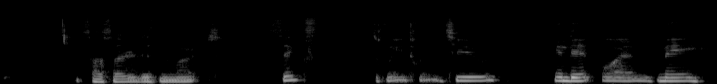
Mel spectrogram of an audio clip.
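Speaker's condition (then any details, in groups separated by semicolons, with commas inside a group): Cerebral palsy; since birth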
